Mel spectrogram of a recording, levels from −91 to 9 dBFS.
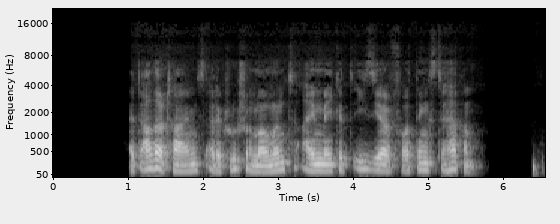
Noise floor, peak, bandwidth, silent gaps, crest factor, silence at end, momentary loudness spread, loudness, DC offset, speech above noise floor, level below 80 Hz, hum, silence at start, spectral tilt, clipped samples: under -90 dBFS; -2 dBFS; 10 kHz; 5.93-6.39 s; 18 dB; 0.15 s; 11 LU; -19 LUFS; under 0.1%; over 71 dB; -58 dBFS; none; 1 s; -8 dB/octave; under 0.1%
